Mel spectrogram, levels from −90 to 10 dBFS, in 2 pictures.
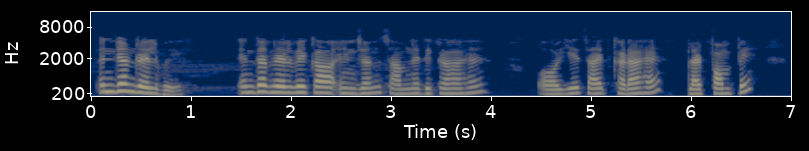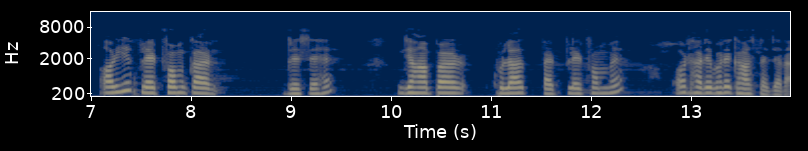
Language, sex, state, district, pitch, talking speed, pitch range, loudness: Hindi, female, Bihar, Gopalganj, 225 Hz, 150 wpm, 205-245 Hz, -31 LUFS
